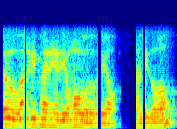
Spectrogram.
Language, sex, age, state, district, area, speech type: Bodo, male, 30-45, Assam, Chirang, rural, conversation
